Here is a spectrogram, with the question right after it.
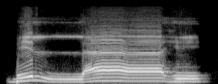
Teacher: লামের উপরে খারা জবর আসার কারণে এক আলিফ টান হবে মাদ্দে তবাই।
